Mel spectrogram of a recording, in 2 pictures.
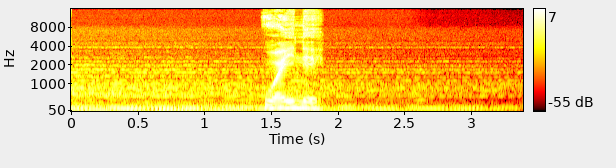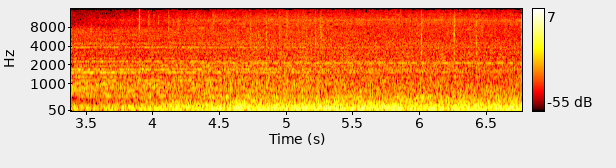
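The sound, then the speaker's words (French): An airplane's engines during takeoff: a steady, loud engine drone fills the cabin, broken early by a brief high whine that sweeps upward, then settles into a rough, roaring rumble as the plane accelerates. “Au décollage, il était resté focalisé sur le bruit du moteur, abattu par un sifflement discontinu, un ultrason à peine audible dans la valse mécanique de l'engin.”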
